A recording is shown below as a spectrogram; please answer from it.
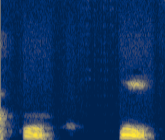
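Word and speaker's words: coup: next है हमारा 471 कुक कुक इसमें पी साइलेंट होता है क्या होता है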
